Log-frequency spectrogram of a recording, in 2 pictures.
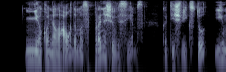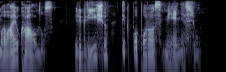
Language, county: Lithuanian, Utena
